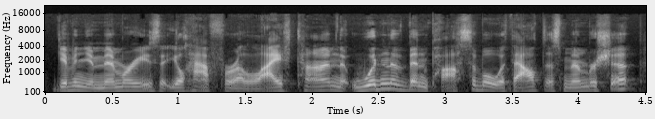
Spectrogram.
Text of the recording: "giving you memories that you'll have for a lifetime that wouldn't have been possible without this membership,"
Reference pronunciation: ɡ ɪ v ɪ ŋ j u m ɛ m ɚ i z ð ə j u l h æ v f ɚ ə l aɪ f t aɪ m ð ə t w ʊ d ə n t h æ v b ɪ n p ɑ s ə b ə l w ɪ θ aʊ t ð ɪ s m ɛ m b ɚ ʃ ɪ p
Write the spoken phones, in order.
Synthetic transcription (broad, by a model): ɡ ɪ v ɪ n j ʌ m ɛ m ɚ i z ð ə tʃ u l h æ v f ɚ ə l aɪ f t aɪ m ð ə t w ʊ d n t h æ v b ɪ n p ɑ s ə b l w ɪ θ aʊ t ð ɪ s m ɛ m b ɚ ʃ ɪ p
